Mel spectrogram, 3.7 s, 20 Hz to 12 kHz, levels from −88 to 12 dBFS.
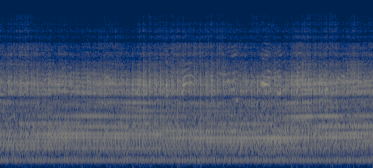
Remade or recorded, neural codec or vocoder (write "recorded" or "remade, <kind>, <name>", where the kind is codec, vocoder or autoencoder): recorded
